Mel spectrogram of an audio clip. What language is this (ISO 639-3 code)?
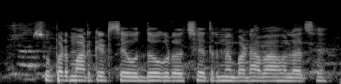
mai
